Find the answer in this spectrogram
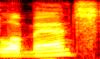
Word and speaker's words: Lemense: Hi, your 20-minute podcast continues with our special guest today, Todd Laments. Did I pronounce that right?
